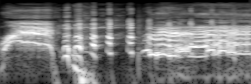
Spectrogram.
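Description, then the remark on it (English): Two voices imitate the roars of Godzilla and Godzuki: a loud, high, strained screech, a few choppy vocal bursts, then a second long, shrill roar that holds steady to the end. “That's the worst roar ever. Both of ours. I think we nailed it. Godzilla and Godzuki.”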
